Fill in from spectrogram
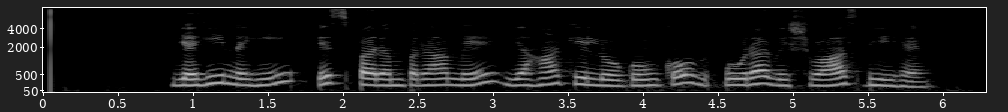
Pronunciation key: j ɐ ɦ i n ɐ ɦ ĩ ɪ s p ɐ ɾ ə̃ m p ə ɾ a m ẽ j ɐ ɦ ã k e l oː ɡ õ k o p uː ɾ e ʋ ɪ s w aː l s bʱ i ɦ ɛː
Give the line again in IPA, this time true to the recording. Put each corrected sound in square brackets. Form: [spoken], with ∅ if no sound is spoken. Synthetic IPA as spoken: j ɐ ɦ i n ɐ ɦ ĩ ɪ s p ɐ ɾ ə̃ m p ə ɾ a m ẽ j ɐ ɦ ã k e l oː ɡ õ k o p uː ɾ [a] ʋ ɪ [ʃ] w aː [∅] s bʱ i ɦ ɛː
